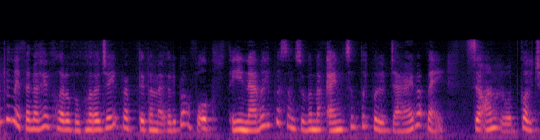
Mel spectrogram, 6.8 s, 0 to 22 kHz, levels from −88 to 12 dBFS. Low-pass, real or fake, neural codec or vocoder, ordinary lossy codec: none; fake; codec, 16 kHz, 0.5 kbps, FunCodec, trained on LibriTTS, 25 frames a second; none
